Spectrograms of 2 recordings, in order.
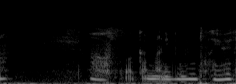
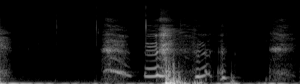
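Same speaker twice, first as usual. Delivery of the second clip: unhinged tearful laugh; high broken laugh; crying laugh; 9 semitones higher, 8 dB louder than usual. Acted. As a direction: laugh through sobs. Unhinged laugh after outburst.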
